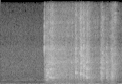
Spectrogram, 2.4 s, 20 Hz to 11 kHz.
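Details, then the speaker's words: 1977 Suzuki GS550 café racer four-cylinder after rotating the backwards-fitted carb throttle shaft 180 degrees, having sat a minute: catches quickly and settles into an even, steady low exhaust note, running super smooth. "Look at that. It is running super smooth. I mean, it's actually running great."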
